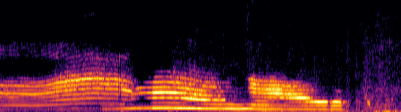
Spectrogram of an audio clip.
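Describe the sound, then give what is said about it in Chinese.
The household pet cat Amuro lets out one long, drawn-out, low-pitched meow lasting a couple of seconds, loud and rich in harmonics with a slight rise and wavering tone, then it breaks off into faint rustling. “我突然突然间觉得那个，我我突然间觉得我家的那个阿姆罗的声音是真的比较低沉的，就大部分的猫声音都挺尖的嘛，对，然后只有阿姆罗的声音啊”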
